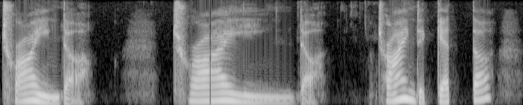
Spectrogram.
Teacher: the t changes to d, because it's between two voiced sounds. And you can always change to tuh, the vowel so now it's duh.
